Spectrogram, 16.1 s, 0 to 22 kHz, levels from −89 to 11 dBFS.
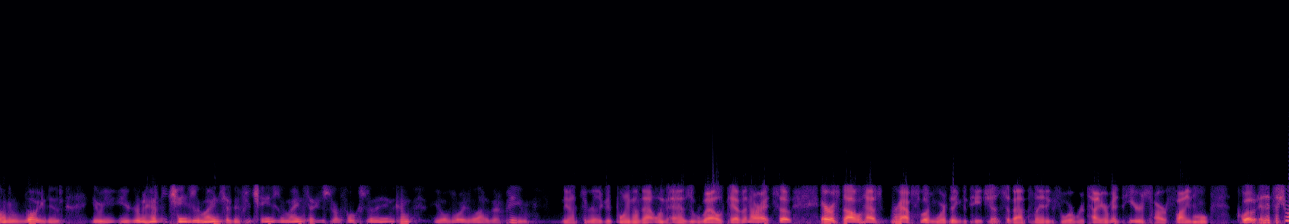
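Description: The speech sounds robotic and buzzy from start to finish, with a synthetic tone where natural vocal texture should be. This is the sound of the Codec 2 vocoder, and the damage is heavy. Instead of preserving the waveform, the codec transmits only pitch, voicing, energy and a rough spectral envelope, and the decoder rebuilds the voice from sine waves. The degree of degradation fits a very low bitrate of around 1.6 kbit/s.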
